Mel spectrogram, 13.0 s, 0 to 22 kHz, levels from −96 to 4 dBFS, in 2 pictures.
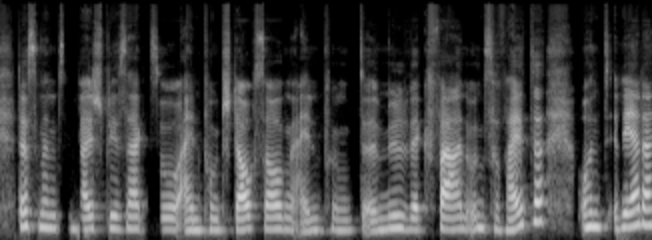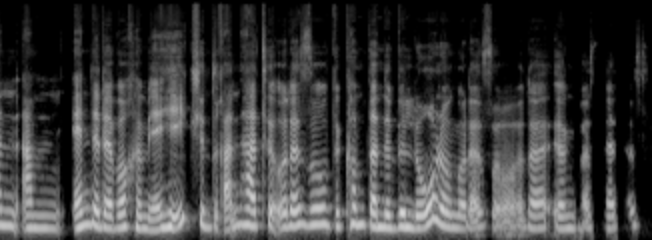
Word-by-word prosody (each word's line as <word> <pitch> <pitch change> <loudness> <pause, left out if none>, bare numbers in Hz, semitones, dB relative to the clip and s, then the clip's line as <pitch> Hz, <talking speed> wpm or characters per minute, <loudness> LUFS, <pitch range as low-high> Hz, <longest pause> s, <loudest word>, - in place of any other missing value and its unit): dass 235 +1 +1
man 215 -1 -1
zum 205 -2 -10
Beispiel 195 +1 -1
sagt, 200 0 -2
so 190 0 -4
1 180 0 -1
Punkt 180 0 -5
Staubsaugen, 195 +1 +2
1 180 +1 -6
Punkt, 175 -1 -10
äh, 160 - -3
Müll 200 +2 -1
wegfahren 190 +1 +3
und 210 +2 -3
so 190 -4 -8
weiter. 275 - +3 0.3
Und, 230 +1 +2
wer 230 +4 +6
dann 255 -3 +3
am 210 0 -3
Ende 245 +4 +3
der 205 -3 +2
Woche 225 0 0
mehr 180 -3 0
Häkchen 240 - 0
dran 250 +4 -2
hatte 245 -1 +2
oder 245 +3 +2
so, 270 +1 0
bekommt 265 +2 -2
dann 225 - +6
'ne 215 -1 +2
Belohnung 225 +2 +2
oder 200 +3 -2
so 245 - -11
oder 210 -1 -4
irgendwas 205 +2 -5
Nettes. 220 +5 -9
210 Hz, 180 wpm, -22 LUFS, 195-240 Hz, 0.3 s, wer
